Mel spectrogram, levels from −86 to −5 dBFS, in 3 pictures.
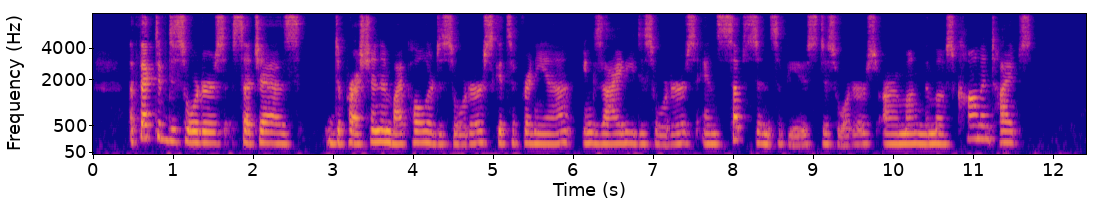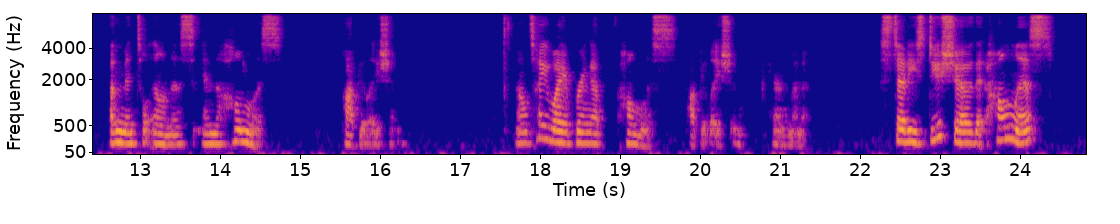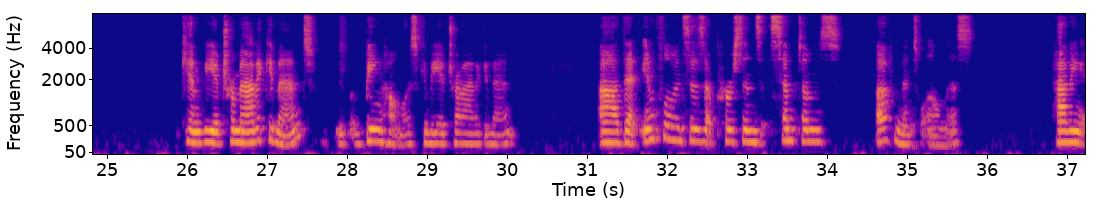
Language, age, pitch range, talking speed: English, 50-69, 170-195 Hz, 110 wpm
